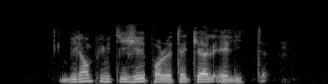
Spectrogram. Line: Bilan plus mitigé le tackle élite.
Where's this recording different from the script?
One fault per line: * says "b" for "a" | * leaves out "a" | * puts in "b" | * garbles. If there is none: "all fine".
* puts in "pour"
